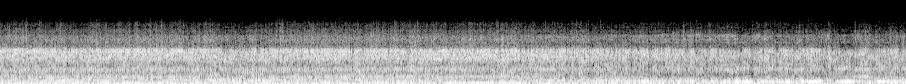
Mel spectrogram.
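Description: Yamaha dirt bike engine running under steady throttle, heard close up from a camera on the bike. The engine note drops slightly about four seconds in, then climbs a little near the end.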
